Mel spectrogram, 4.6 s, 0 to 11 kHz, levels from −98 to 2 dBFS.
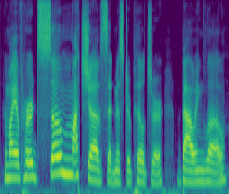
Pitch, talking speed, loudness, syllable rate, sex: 175 Hz, 155 wpm, -18 LUFS, 3.4 syllables/s, female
